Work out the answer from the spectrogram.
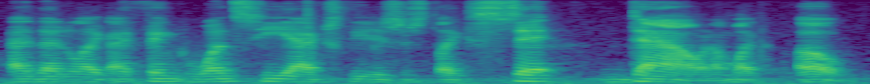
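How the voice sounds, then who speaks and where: Deep-voiced man over faint background noise. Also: fairly even intonation, moderate pace, a bit bright. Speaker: podcast co-host. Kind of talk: casual podcast chat.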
